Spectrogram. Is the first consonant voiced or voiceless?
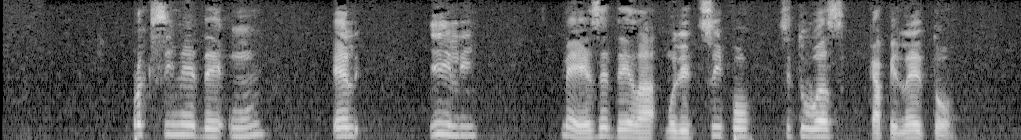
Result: voiceless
